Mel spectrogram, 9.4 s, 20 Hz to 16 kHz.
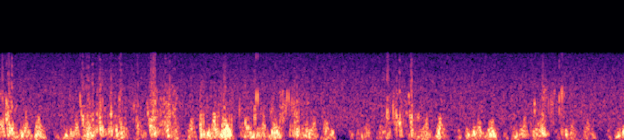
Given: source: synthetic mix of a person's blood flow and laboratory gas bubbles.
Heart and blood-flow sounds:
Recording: Doppler ultrasound of blood flow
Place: precordium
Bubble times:
0.00-0.26 s: bubbles
1.18-1.90 s: bubbles
1.98-2.09 s: bubbles
2.18-2.67 s: bubbles
2.96-3.13 s: bubbles
3.18-3.51 s: bubbles
3.55-3.89 s: bubbles
4.04-4.64 s: bubbles
5.71-6.31 s: bubbles
7.94-8.54 s: bubbles
From the record:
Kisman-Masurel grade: 332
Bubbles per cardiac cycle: rolling drumbeat, 9 or more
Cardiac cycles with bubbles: 50 to 99%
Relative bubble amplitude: moderate (0.250 to 0.450)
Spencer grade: 3 (all of the cardiac periods contain showers or single bubble signals, but not dominating or overriding the cardiac motion signals)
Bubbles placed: anywhere in the cardiac cycle

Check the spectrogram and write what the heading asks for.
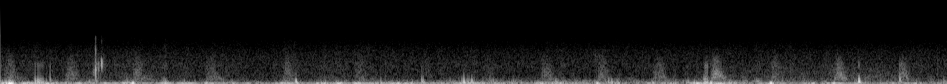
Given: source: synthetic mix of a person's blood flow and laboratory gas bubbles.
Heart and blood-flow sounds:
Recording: Doppler ultrasound of blood flow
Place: subclavian vein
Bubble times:
0.93-1.06 s: bubbles
From the record:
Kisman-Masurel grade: 112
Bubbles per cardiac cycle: 1 to 2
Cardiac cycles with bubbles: 1 to 10%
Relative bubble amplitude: moderate (0.250 to 0.450)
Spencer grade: 1 (occasional bubble signal discernible with the cardiac motion signal, with majority of cardiac periods free of bubbles)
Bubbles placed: anywhere in the cardiac cycle

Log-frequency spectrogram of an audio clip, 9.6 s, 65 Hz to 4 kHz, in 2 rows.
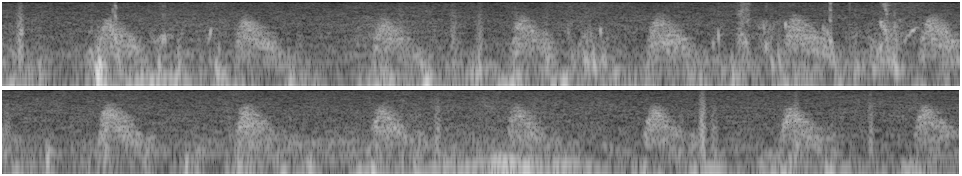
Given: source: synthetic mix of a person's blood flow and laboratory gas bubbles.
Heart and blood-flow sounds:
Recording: Doppler ultrasound of blood flow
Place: subclavian vein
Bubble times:
0.06-0.14 s: bubbles
0.42-0.47 s: bubbles
0.53-0.65 s: bubbles
0.75-0.92 s: bubbles
1.00-1.13 s: bubbles
2.69-2.76 s: bubbles
2.81-3.07 s: bubbles
3.54-3.63 s: bubbles
3.67-4.00 s: bubbles
4.08-4.69 s: bubbles
From the record:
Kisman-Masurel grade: 221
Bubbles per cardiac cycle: several, 3 to 8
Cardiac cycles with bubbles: 10 to 50%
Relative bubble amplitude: barely perceptible (0.100 to 0.250)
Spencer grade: 2 (many but less than half of the cardiac periods contain bubble signals, singularly or in groups)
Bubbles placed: anywhere in the cardiac cycle

